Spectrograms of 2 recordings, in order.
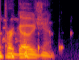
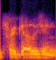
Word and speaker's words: Prigozhin: But this Prigozhin thing, like stop pronouncing his name like he's Armenian. Stop saying it like it ends in IAM, please. Prigozhin. I don't appreciate that. Go on. Yevgeny Prigozhin.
